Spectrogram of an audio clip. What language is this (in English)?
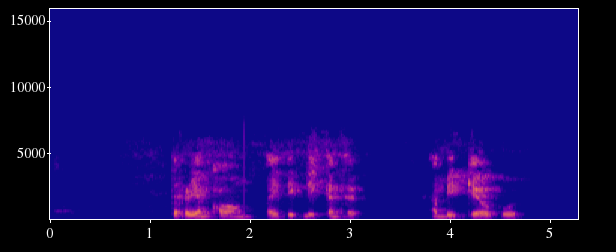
Thai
